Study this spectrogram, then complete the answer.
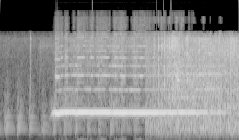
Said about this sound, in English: when you hear the whistle blow, you go!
